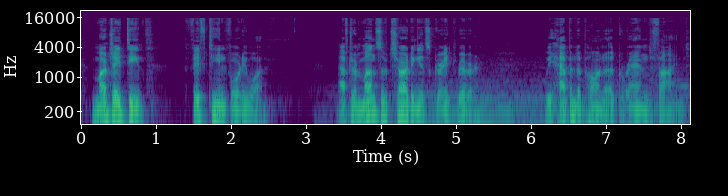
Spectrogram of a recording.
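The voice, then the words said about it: Deliberately bad Spanish accent. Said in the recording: “I'm going to read them in a terrible Spanish accent.”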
